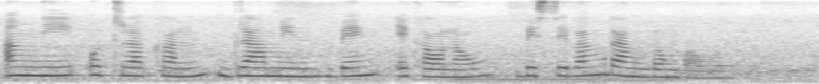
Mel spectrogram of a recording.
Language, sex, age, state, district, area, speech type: Bodo, female, 18-30, Assam, Chirang, rural, read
